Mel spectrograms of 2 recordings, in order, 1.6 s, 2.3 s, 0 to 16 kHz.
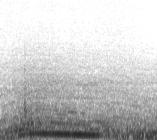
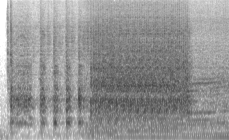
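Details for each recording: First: After replacing the VTC actuator for a cold-start rattle and P1009, warm and driven about 30 minutes: deep even engine note rising cleanly under acceleration with no misfires or stumbles, and no check engine light. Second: Engine with oil level full, cold start: a few starter cranks, then a harsh metallic rattle for about a second as it catches, easing into idle; a bad VTC actuator, which rattles only on startup.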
